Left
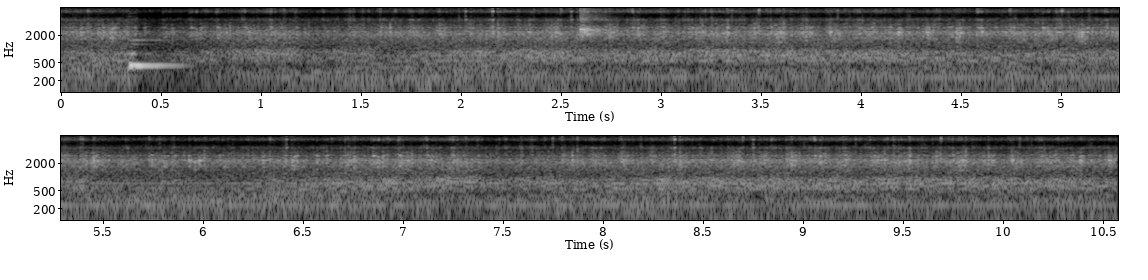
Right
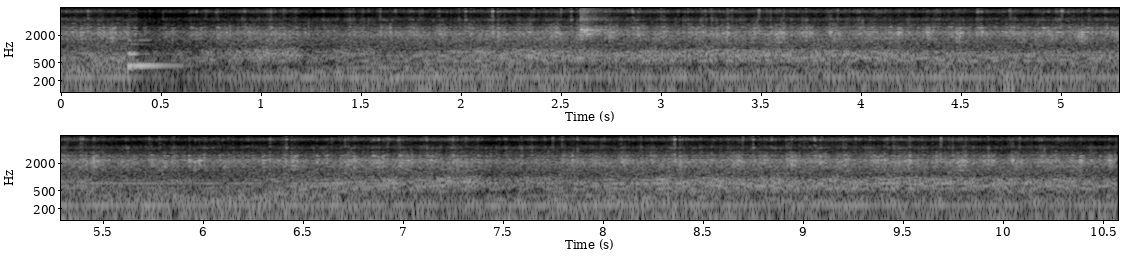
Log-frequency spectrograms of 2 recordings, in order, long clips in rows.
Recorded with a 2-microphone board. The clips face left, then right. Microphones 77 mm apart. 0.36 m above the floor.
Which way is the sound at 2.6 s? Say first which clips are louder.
Left 1 dB; 55° right (ahead or behind).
